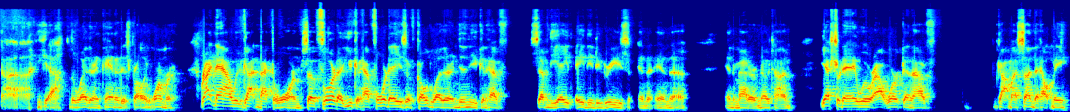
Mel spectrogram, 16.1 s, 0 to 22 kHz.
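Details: Adult man with Huntington's disease, about 10–12 years after diagnosis, real patient, who reports that talking is now challenging and his thinking is less methodical than two years ago: speech difficulty in Huntington's disease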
